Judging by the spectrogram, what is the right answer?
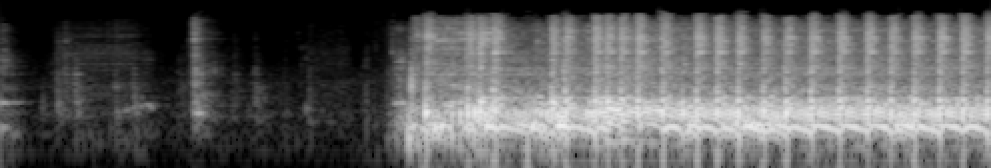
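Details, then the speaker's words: Lambretta two-stroke with a failed drive-side crankshaft oil seal, gearbox oil changed last week now aerated and tinged with petrol: it catches and buzzes at a fast, slightly uneven idle, revs rising by themselves as it sucks false air. "well it didn't really clear up exactly but what happened there was uh the revs started to rise by itself and that what that means is that it's uh it's got rid of quite a bit of gearbox oil out of the crankshaft and it's sucking in uh false air"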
